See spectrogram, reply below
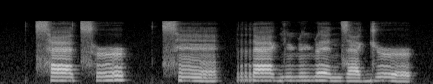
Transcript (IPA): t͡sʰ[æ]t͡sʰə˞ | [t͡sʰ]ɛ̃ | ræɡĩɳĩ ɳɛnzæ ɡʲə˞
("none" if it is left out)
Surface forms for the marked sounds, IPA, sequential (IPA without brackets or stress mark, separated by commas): æ, t͡sʰ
